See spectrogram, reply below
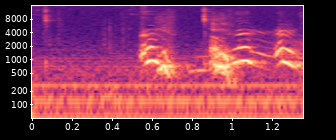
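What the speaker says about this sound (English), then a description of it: "Dog!" A dog gives three quick high yips or short barks close by, alone over a low steady hum.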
